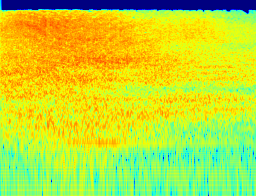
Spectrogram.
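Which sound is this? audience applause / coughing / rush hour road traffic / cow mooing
rush hour road traffic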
